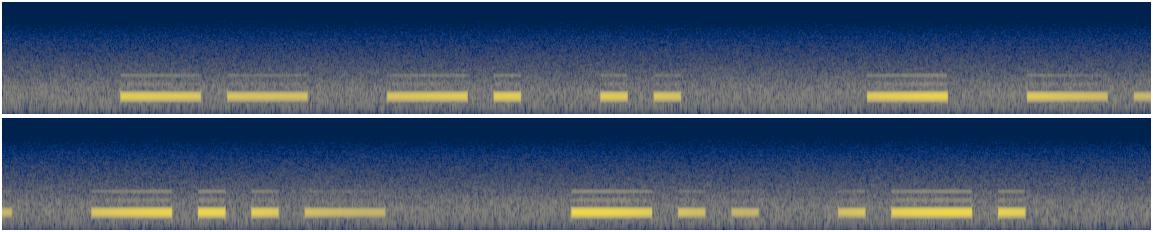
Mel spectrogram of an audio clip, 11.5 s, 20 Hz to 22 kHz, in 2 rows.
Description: Morse code, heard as a keyed tone, machine-sent, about 9 wpm, 560 Hz, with radio static, fading and a narrow filter. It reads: MNI TNX DR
